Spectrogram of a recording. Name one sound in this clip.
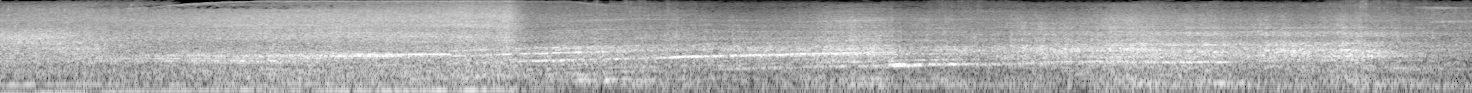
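A tram's motor whines, rising in pitch as it pulls away.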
